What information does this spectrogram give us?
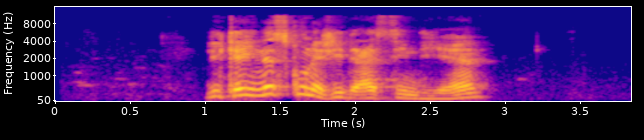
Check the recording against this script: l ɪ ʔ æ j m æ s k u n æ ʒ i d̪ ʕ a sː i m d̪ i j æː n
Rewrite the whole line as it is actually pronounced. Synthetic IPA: l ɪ k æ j n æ s k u n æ ʒ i d̪ ʕ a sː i n d̪ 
